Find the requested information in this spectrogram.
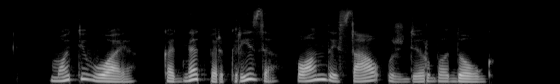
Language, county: Lithuanian, Klaipėda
